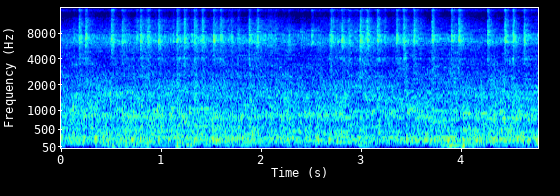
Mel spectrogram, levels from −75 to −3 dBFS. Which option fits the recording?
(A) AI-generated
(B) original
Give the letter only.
A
